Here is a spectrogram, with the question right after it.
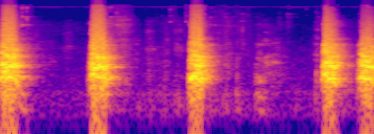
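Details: Pet dog barking hard in reaction to hearing the NASCAR driver name Kasey Kahne: five loud, sharp barks in irregular bursts about a second apart, the last two close together, with brief quiet gaps between.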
